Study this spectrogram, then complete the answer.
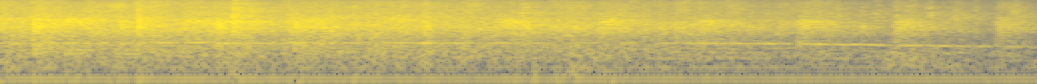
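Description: A church congregation applauds together in a steady, sustained wash of clapping that holds fairly loud throughout, with a faint tonal hum running beneath.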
